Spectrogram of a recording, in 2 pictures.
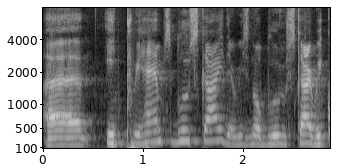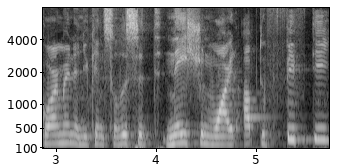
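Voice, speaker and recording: Here a man speaks with a French accent. His voice is high in pitch. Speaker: securities lawyer, panel moderator. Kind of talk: panel discussion. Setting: conference lunch panel.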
